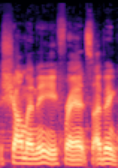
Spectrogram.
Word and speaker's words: Chamonix: Right now I am in Apparently it's pronounced Chamonix, France. I've been pronouncing it Chamonix this whole time.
